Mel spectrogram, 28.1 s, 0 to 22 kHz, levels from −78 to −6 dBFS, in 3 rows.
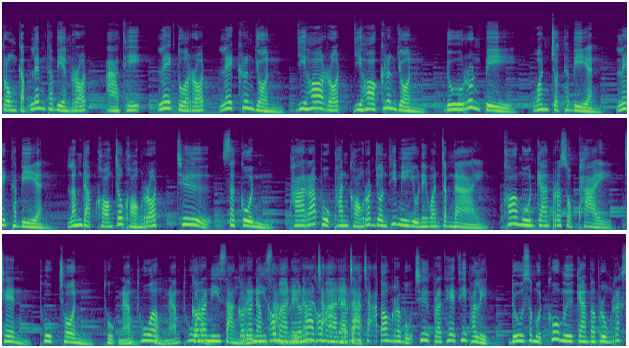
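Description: A slower capture path likely added the audio again: from 20.65 to 24.37 s, a doubled audio track trails roughly 0.7 s behind, about 5 dB quieter.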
